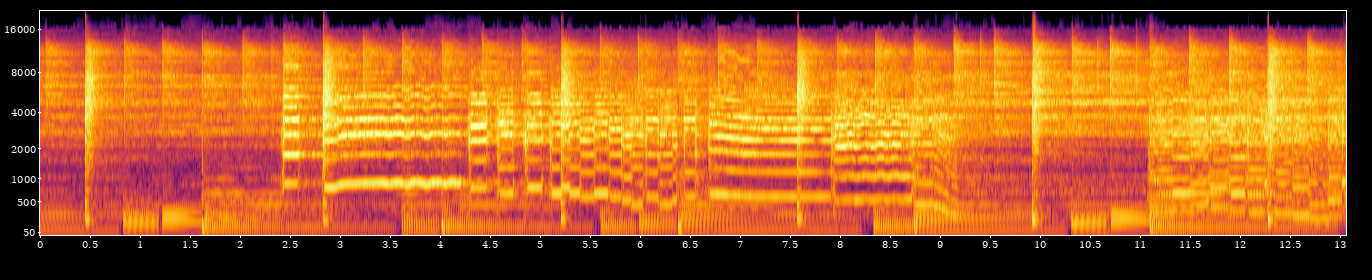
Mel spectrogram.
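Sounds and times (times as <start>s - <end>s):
backing band: 0.0s - 13.0s
bass line: 0.0s - 13.0s
electric guitar blues solo: 2.4s - 9.7s, 11.1s - 13.0s.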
